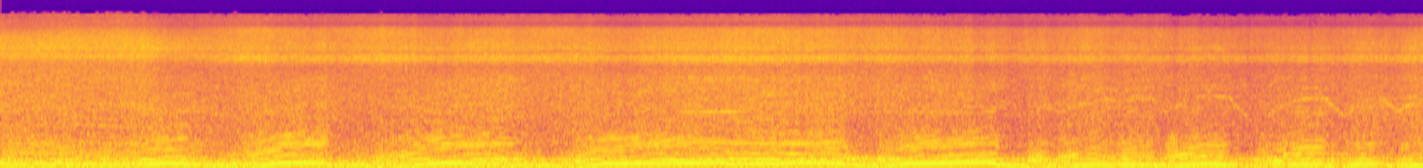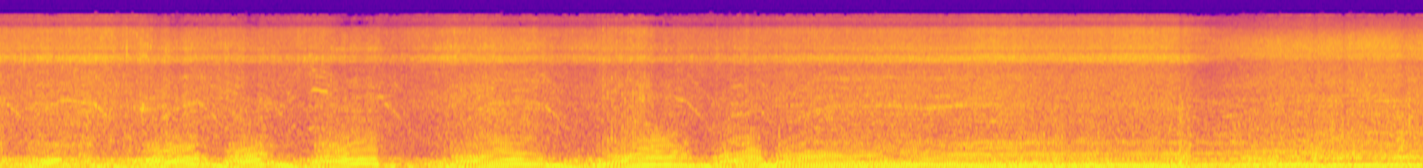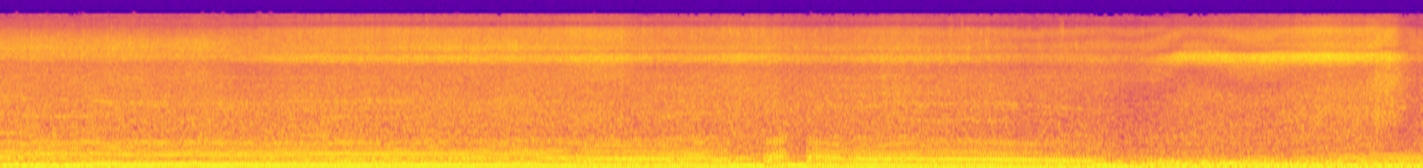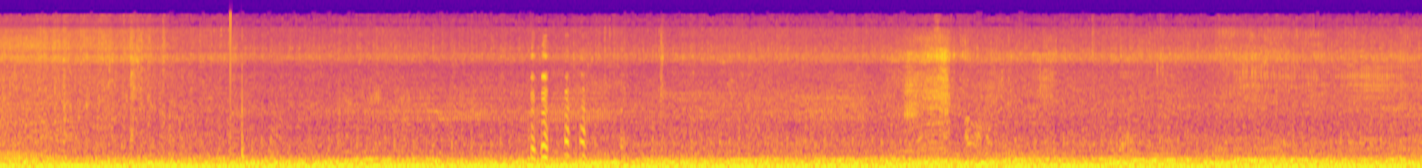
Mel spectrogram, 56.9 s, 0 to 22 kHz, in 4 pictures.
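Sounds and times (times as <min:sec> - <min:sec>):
atv engine revving hard: 0:00.0 - 0:39.4, 0:51.6 - 0:53.2.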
